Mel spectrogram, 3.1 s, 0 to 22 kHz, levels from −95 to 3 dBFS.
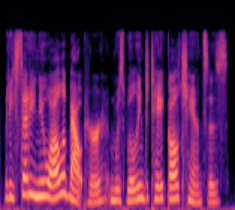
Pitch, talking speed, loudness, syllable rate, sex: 225 Hz, 285 wpm, -18 LUFS, 6.1 syllables/s, female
